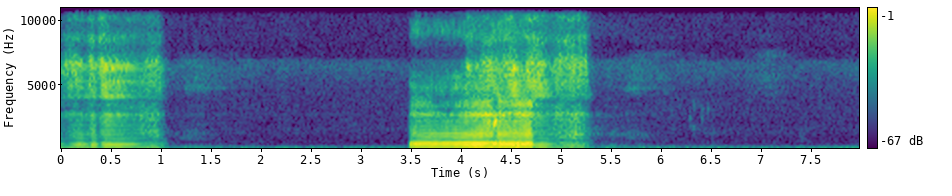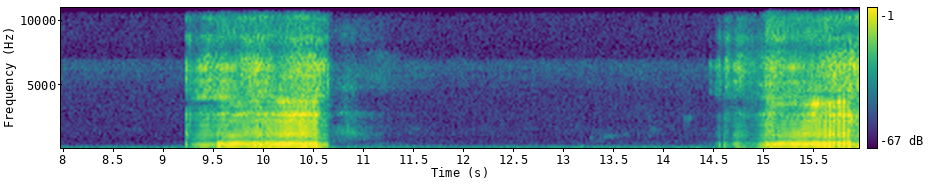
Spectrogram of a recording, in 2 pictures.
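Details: Baby French Bulldogs sound asleep, snoring like a performance: four heavy, gravelly snores come roughly every five to six seconds, each a rattling drawn-in breath about one to two seconds long, with soft hushed breathing between them.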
